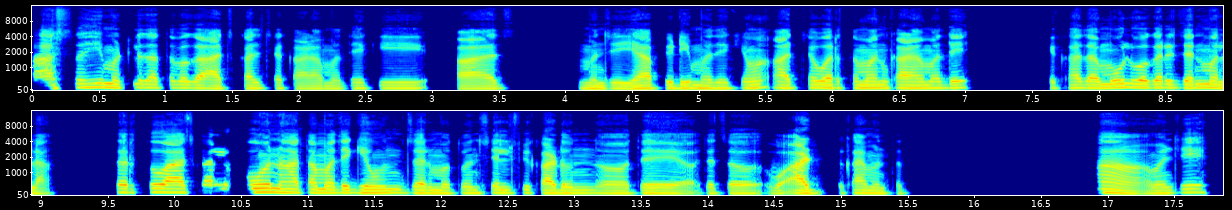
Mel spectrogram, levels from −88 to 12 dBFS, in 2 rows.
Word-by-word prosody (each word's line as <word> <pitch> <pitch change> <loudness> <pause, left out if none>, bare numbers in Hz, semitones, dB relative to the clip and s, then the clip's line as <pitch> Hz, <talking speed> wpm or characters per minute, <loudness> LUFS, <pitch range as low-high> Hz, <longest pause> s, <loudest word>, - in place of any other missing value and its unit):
असंही 155 +5 -2
म्हटलं 150 -2 0
जातं 145 -1 -3
बघा 135 -2 +1
आजकालच्या 125 +1 -3
काळामध्ये, 115 +1 -5
की 125 +1 -5 0.2
आज 115 +1 +1 0.6
म्हणजे 120 -1 -2
या 120 +2 +3
पिढीमध्ये 125 -1 0
किंवा 135 +2 -1
आजच्या 135 +1 -1
वर्तमान 135 0 +1
काळामध्ये, 135 +1 +1 0.6
एखादा 135 +1 0
मूल 150 +4 +3
वगैरे 150 -1 +3
जन्मला 140 -5 +1 0.5
तर 160 -1 +3
तो 165 - +4
आजकाल 160 0 +3 0.2
फोन 165 0 +6
हातामध्ये 145 -1 +3
घेऊन 140 0 +2
जन्मतो 125 -1 0
आणि 130 - -1
सेल्फी 135 -1 -2
काढून 125 +1 +1
अ, 120 -1 -1
ते 120 -2 0
त्याचं 120 0 -3
वाढ 125 0 +5 0.3
काय 130 0 0
म्हणतात? 120 -2 -4 1.5
हां 130 -7 +3
म्हणजे 140 +6 -2
130 Hz, 125 wpm, -23 LUFS, 120-145 Hz, 1.5 s, फोन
